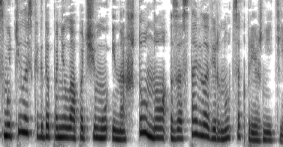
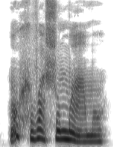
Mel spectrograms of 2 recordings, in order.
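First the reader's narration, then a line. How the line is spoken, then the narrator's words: Muttered. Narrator (Russian): пробормотала я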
